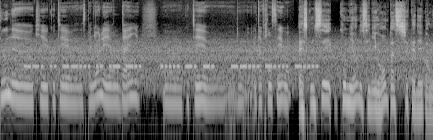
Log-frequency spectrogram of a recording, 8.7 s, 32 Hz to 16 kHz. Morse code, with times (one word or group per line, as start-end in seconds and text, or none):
0.5-2.8 GI7IAD
3.2-4.3 5NN
4.6-6.3 766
